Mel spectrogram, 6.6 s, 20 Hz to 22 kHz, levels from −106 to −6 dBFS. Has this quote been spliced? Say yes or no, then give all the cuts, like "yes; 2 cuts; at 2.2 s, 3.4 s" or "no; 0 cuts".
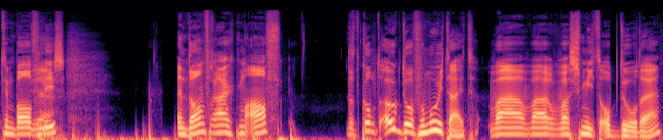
no; 0 cuts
